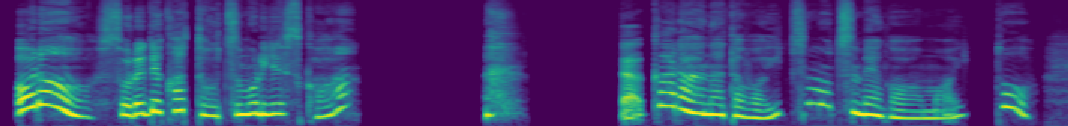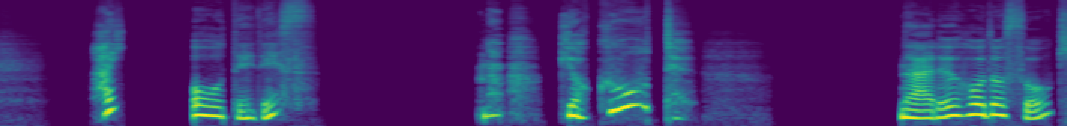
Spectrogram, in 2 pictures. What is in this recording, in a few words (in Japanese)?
クールな棋士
